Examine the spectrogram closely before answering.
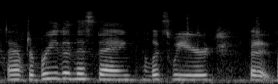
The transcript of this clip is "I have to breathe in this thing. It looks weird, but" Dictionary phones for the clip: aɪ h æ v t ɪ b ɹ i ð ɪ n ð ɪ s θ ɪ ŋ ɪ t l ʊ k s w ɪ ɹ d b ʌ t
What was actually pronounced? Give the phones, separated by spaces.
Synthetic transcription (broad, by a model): aɪ h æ f t ɪ b ɹ i ð ɪ n ð ɪ s θ ɪ ŋ ɪ t l ʊ k s w ɪ ɹ d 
